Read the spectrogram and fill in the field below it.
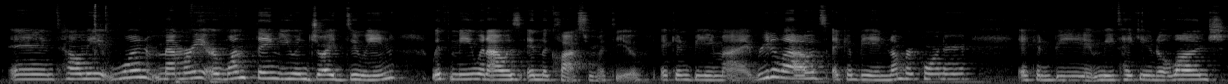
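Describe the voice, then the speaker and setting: An elementary school teacher with a fairly high voice reads a picture book aloud, chatting informally and directly with young children. The recording has an echoey room and a slight hiss or hum.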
